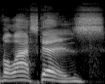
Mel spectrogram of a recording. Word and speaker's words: Velasquez: generate any rating if Tyson Fury and came velasca was didn't or came Velasquez sorry I mispronounced the wrong there'll be people in the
